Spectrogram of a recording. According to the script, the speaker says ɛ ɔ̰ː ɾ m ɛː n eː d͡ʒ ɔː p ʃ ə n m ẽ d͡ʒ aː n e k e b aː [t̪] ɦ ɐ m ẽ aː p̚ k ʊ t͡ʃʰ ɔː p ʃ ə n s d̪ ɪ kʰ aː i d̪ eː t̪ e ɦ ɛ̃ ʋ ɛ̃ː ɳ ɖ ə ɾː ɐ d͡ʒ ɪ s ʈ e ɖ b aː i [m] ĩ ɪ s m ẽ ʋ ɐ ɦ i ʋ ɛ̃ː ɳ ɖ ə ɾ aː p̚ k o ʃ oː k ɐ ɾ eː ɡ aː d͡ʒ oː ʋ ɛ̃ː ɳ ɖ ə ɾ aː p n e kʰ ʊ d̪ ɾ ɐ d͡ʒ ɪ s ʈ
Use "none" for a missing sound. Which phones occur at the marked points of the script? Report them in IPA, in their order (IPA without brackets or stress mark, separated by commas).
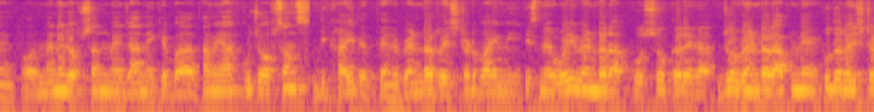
d̪, m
